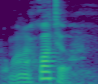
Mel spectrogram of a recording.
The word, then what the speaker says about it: Guanajuato: Guanajuato. – Yeah, Guanajuato. I want to say it right. – No, it sounds great.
